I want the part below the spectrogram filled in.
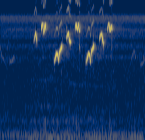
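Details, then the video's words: Cinereous tit song used as bait to make a rival sing: a brisk run of about eight high, clear whistled notes over roughly a second, alternating rising lower notes with higher piping ones, in a quiet setting. "GELATIK BATU GACOR BIKIN LAWAN EMOSI !!! LANGSUNG NYAUT !!"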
